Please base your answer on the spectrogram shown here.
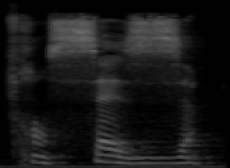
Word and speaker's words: français: But to say it correctly, I'm saying that you really have to stress on the last letters. Je suis française.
